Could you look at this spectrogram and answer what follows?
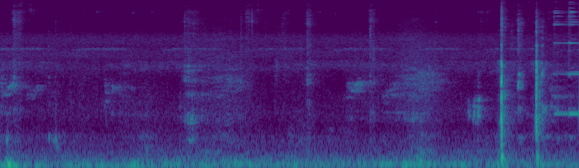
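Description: A cow being hand-milked: soft, irregular squirts of milk into a nearly full steel pail of froth. Two sharp clicks near the end.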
